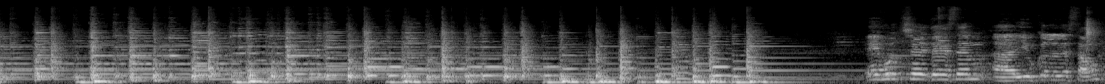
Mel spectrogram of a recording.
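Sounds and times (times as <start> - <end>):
hand drum beating: 0.0 - 7.9
ukulele strumming: 0.0 - 8.5
man talking: 8.6 - 11.0.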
